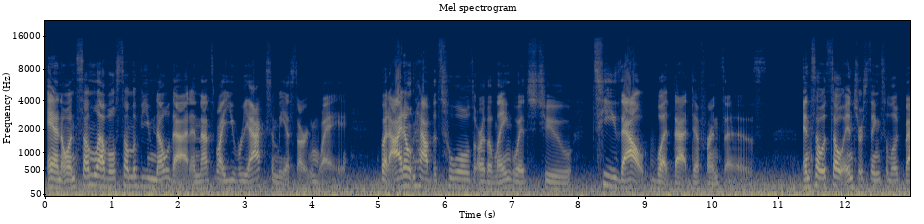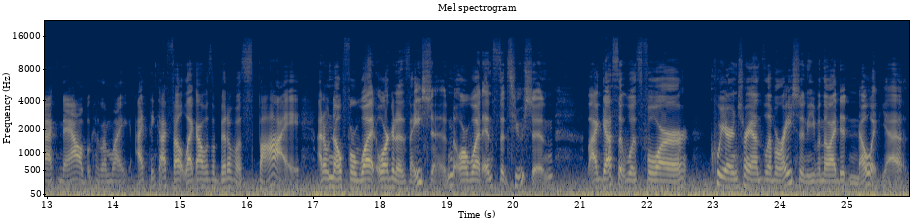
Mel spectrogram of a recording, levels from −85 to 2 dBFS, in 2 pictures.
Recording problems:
low rumble; faint; throughout; 25 dB below the speech

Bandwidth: 15.5 kHz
